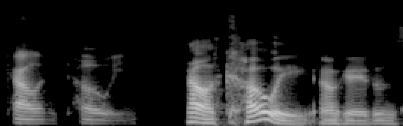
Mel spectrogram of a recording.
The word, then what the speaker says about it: Kalanchoe: Just please, like, So be apparently it's pronounced Kalanchoe.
